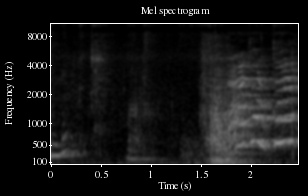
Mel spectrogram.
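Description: Baby macaque giving a high-pitched call that starts about a second and a half in and wavers in pitch, after two short, faint vocal sounds near the start.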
